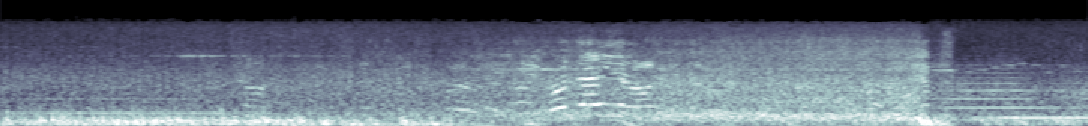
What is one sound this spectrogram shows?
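Wind blows across open water.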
